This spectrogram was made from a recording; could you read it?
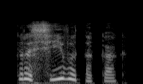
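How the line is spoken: Woman whispering. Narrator (Russian): прошептала одна из женщин

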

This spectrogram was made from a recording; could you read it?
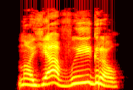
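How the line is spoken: Jubilant yell. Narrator (Russian): ликующе завопил он

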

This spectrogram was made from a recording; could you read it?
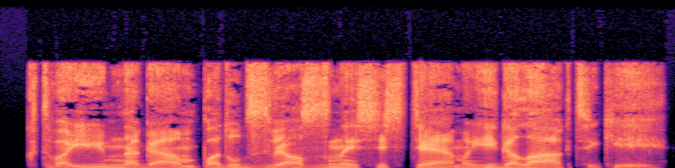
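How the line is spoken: Hissing, formal hierarchic tone. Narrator (Russian): прошипел примарх используя специальный тон иерархов

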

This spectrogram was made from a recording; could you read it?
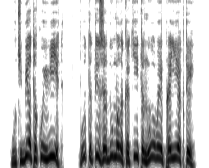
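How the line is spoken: Joyful. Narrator (Russian): радостно сообщил он

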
